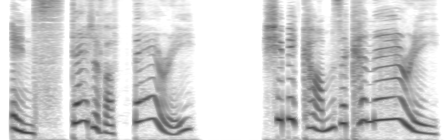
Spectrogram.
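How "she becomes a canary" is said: usual speaking voice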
